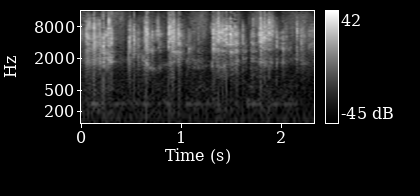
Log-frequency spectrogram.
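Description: Several dice shaken in cupped hands close to the microphone, clicking against each other in a quick, irregular clatter.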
